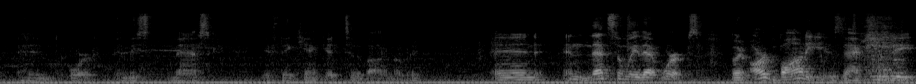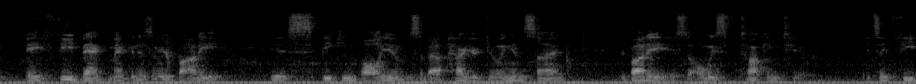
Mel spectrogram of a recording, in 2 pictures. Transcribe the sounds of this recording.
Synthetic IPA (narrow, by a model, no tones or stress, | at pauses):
ɨ̃n | ə˞ | ɨtˡlist̚mæsk | ʔɨ̰fðeɪkʰæ̃nɡ̥ɛtʰɨðəbɑ̰ɾɨ̰̃mʌ̰vɪ̰t̚ | ʔɨ̃nʔɨ̰̃nðætsðəweɪðɨʔwɜ˞ks | b̥ʌɾʔaʊə˞bɑɾiɪ̰zæk̚t͡ʃʉl̩ˠi | ɨfid̚bæk̚mɛkɨnɨzɨ̃mjə˞bɑɾi | ɪz̥spikɪ̃ŋvɑlˠjʉ̃mzəbaʊt̚haʊjə˞dʉɪ̃ŋɨ̃nsaɪd̚ | jə˞bɑɾiɪ̰zɔ̰lˠwiz̥tʰɔkɪ̃ŋtʰʉ̰ | ʔɨtsɨfi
